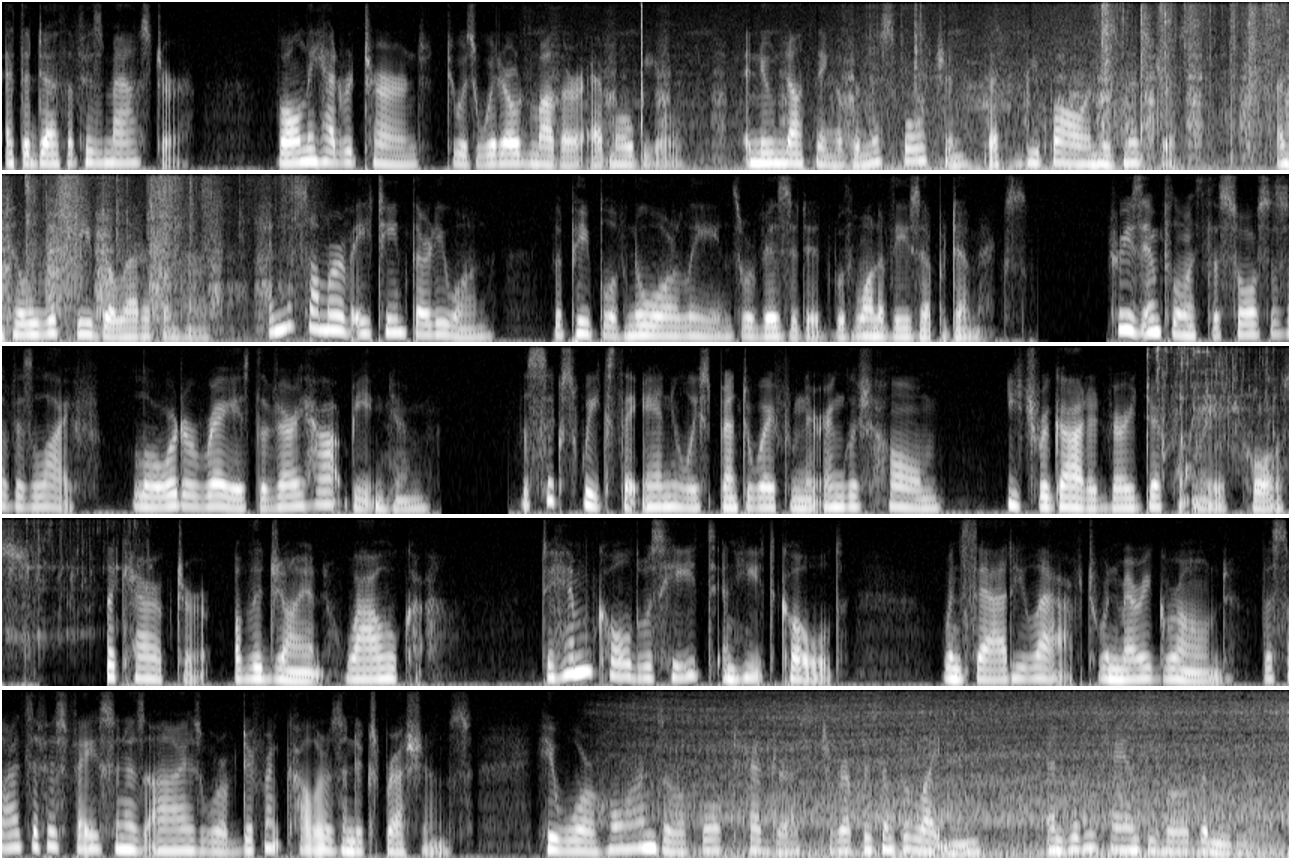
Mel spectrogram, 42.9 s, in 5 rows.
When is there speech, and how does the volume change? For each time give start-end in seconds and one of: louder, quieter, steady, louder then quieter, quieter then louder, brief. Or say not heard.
0.0-1.2 brief
1.9-28.7 steady
29.3-42.8 steady.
